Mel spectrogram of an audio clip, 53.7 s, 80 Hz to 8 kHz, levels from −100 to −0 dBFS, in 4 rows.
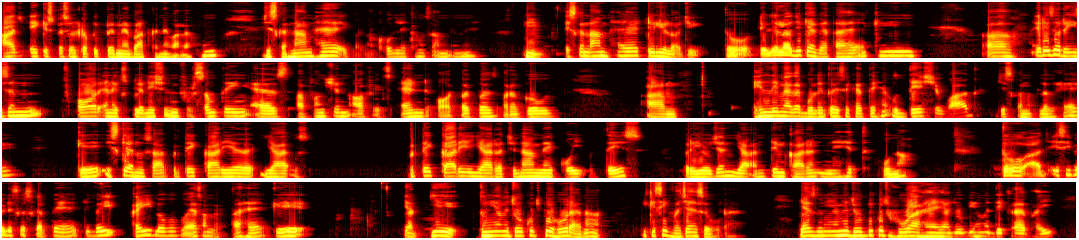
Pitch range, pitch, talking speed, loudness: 130-165 Hz, 145 Hz, 145 wpm, -25 LUFS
